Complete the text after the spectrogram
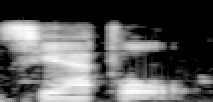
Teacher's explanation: that sequence of sounds just from t straight into l i would make it a breathy one there are languages on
